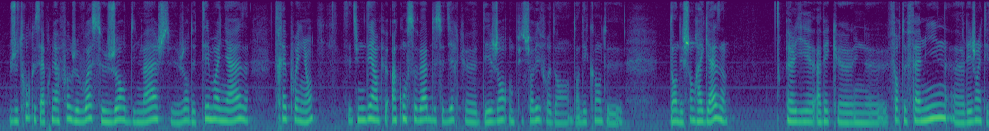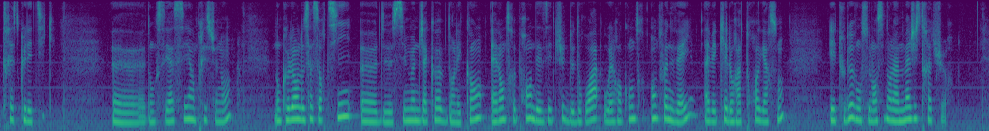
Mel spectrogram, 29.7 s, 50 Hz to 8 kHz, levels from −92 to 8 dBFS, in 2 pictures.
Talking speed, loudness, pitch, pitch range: 195 wpm, -29 LUFS, 215 Hz, 195-235 Hz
